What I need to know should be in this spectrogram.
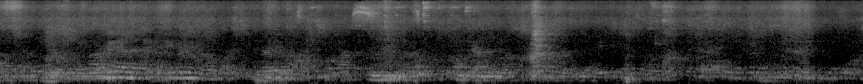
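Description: A man speaks calmly to a small group.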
